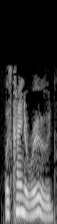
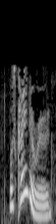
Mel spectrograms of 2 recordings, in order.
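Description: First: "kinda" stressed with a falling tune; "kinda" weighted, "rude" falling away. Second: "kinda" lifted on a rising tune; "kinda" rising, "rude" tentative. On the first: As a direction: press on "kinda" and let it fall. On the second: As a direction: let "kinda" float up, a little unsure. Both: Shown as a demonstration. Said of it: "Meaning of pretty, sorta, kinda".

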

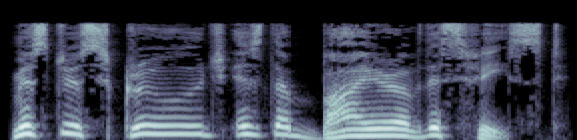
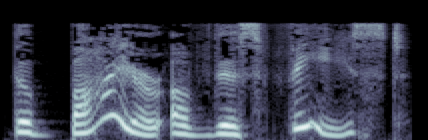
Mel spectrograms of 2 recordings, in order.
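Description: First: Higher, bright toast voice, MISTER leading; cheerful Bob. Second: Higher, slow indignant echo, "buyer" hit hard; angry cry. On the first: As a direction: announce the host with goodwill. Bob toasts his employer. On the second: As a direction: fling the words back in disbelief. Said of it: "cried Missus Cratchit angrily". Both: A narrator's reading.

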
